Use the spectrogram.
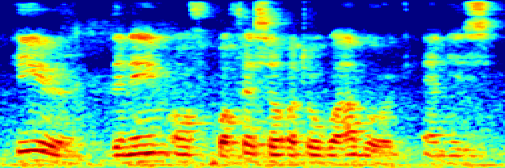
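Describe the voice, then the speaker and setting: With noticeable background noise and audible room echo, a man speaks at a fairly slow pace. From Germany, Rhineland. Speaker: photographer. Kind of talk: ceremony speech. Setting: theater with audience.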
